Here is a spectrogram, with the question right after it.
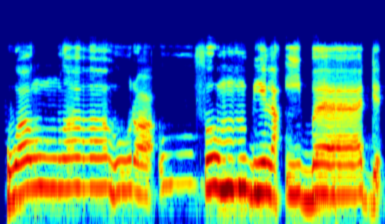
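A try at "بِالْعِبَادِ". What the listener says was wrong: Nggak tebal, Ibu. Cuman lamnya agak memantul. Bil ibad. Hati-hati untuk harokatnya, ya Ibu.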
